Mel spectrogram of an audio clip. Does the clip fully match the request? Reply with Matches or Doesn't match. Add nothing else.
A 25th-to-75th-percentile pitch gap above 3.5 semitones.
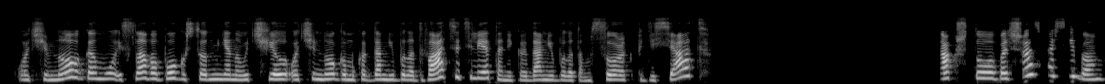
Matches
